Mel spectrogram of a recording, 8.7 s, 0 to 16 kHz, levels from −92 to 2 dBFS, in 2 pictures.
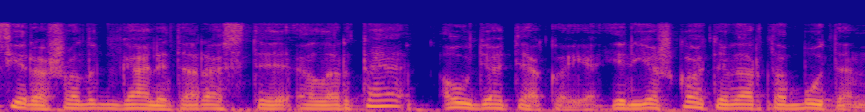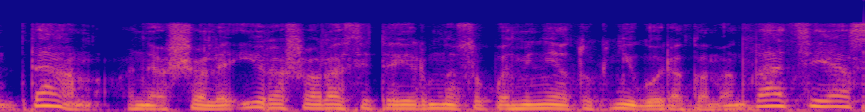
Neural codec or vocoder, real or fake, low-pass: codec, 16 kHz, 4.8 kbps, FACodec; fake; 7.2 kHz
